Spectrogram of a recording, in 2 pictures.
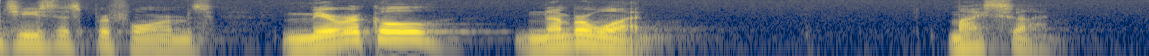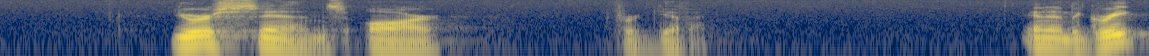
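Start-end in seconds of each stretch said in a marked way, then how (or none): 4.7-9.3 tender. Acted. Jesus's words voiced softly.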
